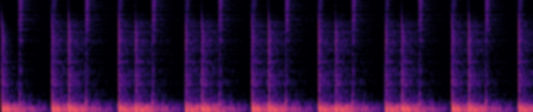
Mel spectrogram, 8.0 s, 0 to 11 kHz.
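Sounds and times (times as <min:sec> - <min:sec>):
baiao rhythm: 0:00.0 - 0:07.9.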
